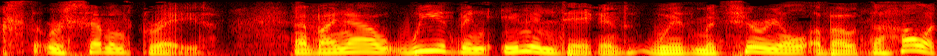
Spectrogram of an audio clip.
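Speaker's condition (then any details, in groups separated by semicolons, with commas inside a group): Cleft palate with lisp, cleft lip and palate, mild; voice not especially nasal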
